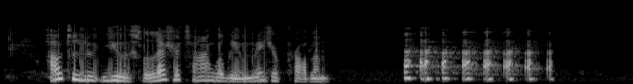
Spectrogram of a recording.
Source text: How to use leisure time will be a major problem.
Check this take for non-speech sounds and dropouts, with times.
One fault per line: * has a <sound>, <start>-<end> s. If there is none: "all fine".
* has a laugh, 4.0-5.6 s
